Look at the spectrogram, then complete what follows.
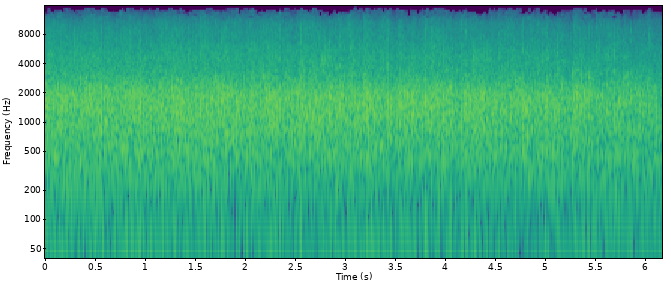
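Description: Audience applauding steadily in a hall, tapering off at the end.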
